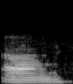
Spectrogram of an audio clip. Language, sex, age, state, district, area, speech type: Tamil, male, 18-30, Tamil Nadu, Erode, urban, conversation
